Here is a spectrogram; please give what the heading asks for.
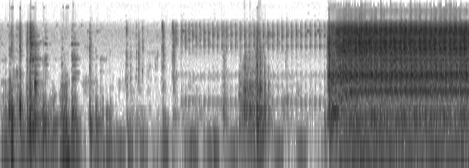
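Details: Suzuki Multicab that previously only cranked without starting, after carburetor refitted and fuel supply reconnected: brief handling clatter, then the engine catches at once and settles into a steady even run; starts normally.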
